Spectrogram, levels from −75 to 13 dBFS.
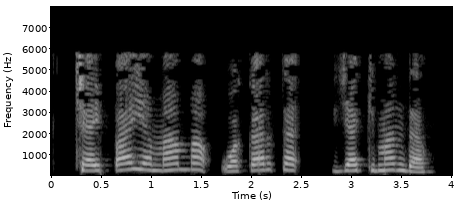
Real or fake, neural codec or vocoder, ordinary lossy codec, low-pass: fake; vocoder, 22.05 kHz, 80 mel bands, Vocos; MP3, 24 kbps; 7.2 kHz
